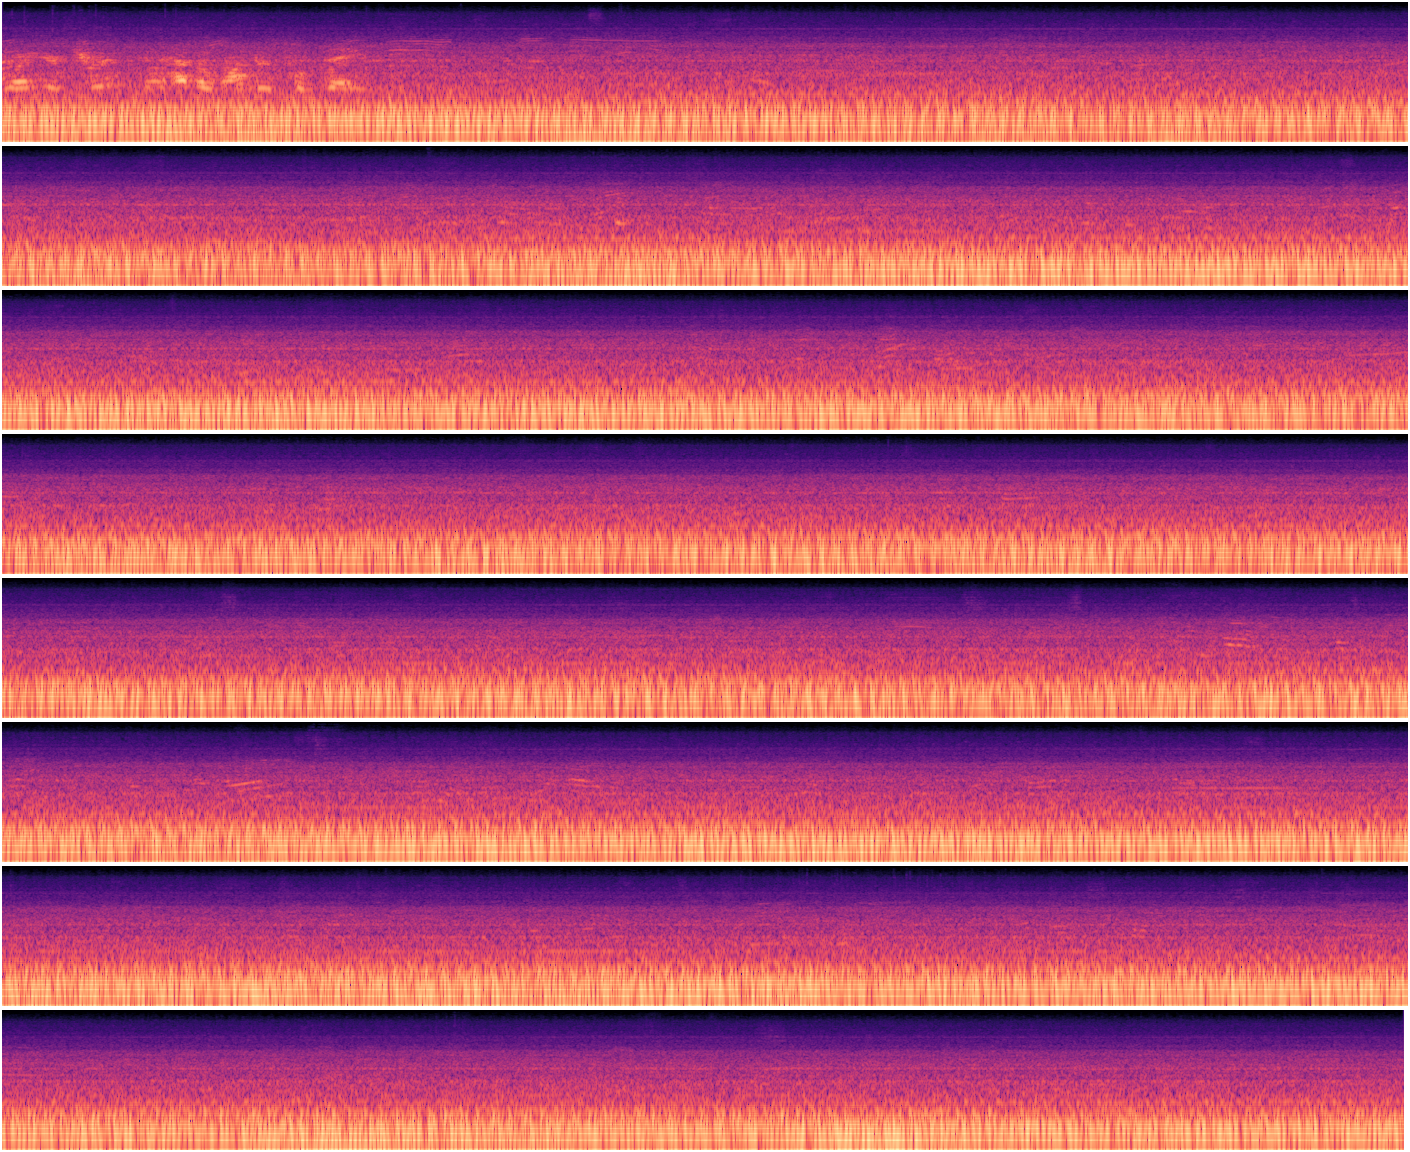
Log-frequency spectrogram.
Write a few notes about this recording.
Ferry (Ongiara) from Hanlan's Point terminal to mainland terminal.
